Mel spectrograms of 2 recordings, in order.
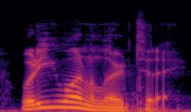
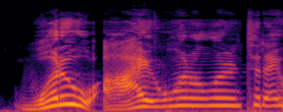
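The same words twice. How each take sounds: First: Lightly voiced clueless teacher; retold teacher. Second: High-pitched, incredulous echo of the question; incredulous inner reaction. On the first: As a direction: mimic a teacher's casual question. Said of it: "and they go". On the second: Retold or imitated. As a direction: throw the question back in disbelief. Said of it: "in my head, I'm like".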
